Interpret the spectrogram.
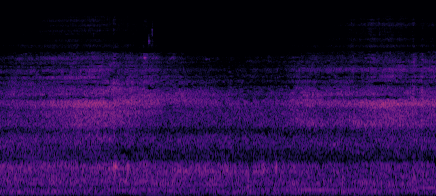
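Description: Steady distant drone of an AMT diesel commuter train running across a bridge.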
